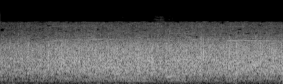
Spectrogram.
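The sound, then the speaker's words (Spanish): A large stadium crowd at El Molinón applauds steadily as substitute Juan Carlos Valerón comes on, a dense, sustained wash of clapping that stays loud and even throughout, with no pauses or voices standing out. “Vaya ovación del Molinón para Juan Carlos Valerón, que ya está jugando en la media punta.”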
